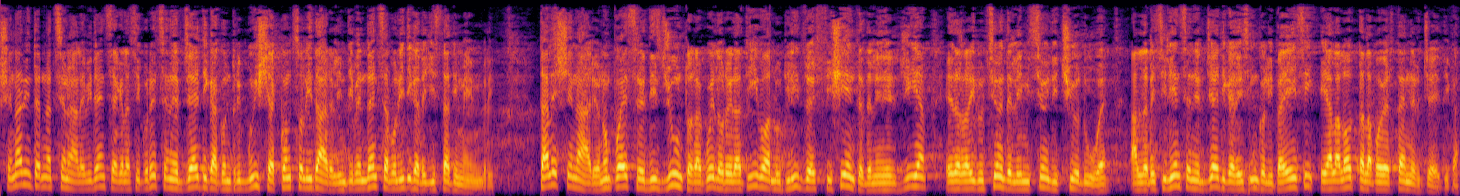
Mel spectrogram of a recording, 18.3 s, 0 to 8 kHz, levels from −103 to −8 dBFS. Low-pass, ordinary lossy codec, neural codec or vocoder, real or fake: 7.2 kHz; none; codec, 16 kHz, 8 kbps, FreqCodec, larger model; fake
